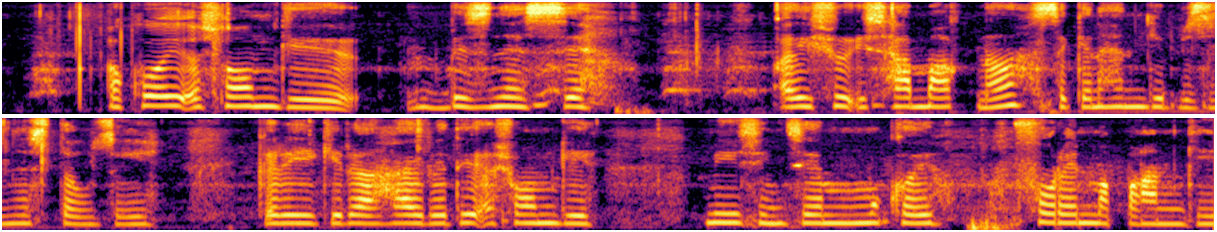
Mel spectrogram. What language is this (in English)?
Manipuri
